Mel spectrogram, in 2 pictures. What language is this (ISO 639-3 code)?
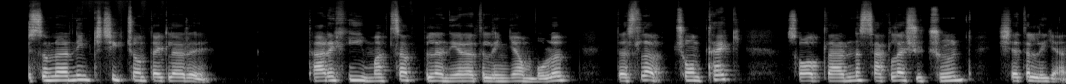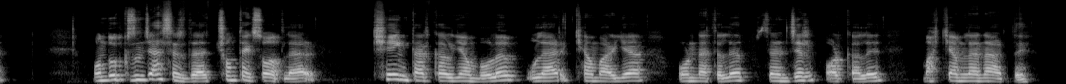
uzb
